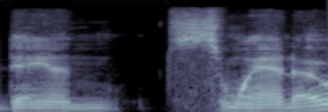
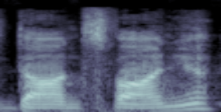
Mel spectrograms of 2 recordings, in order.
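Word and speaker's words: Dan Swanö: Yes, the anglicized version probably goes something like Dan Swano or Dan Swano. The Swedish pronunciation is Don Svanja.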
